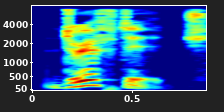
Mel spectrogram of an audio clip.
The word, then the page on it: driftage: British English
